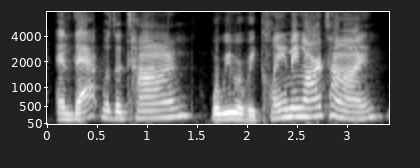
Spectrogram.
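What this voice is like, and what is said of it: Maxine Waters impression. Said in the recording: “in my Maxine Waters voice,”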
